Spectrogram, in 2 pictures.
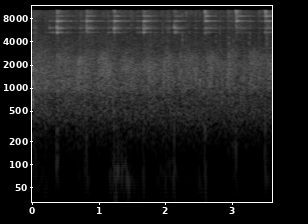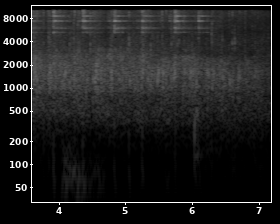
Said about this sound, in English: If you are clapping, clap for Jesus the more.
